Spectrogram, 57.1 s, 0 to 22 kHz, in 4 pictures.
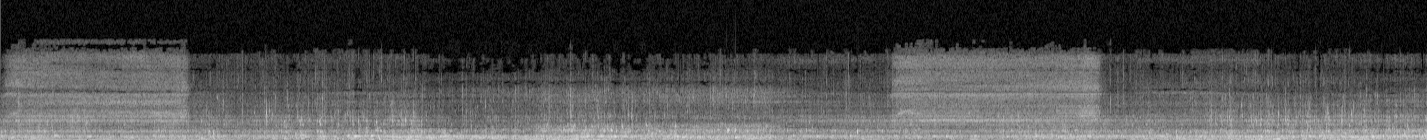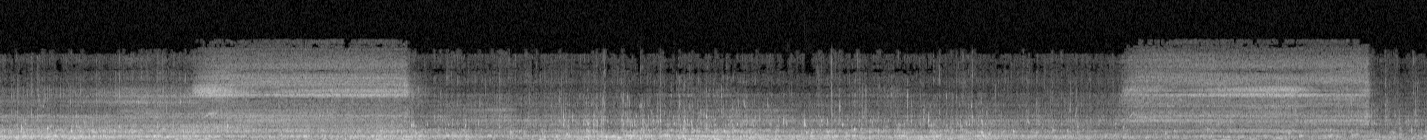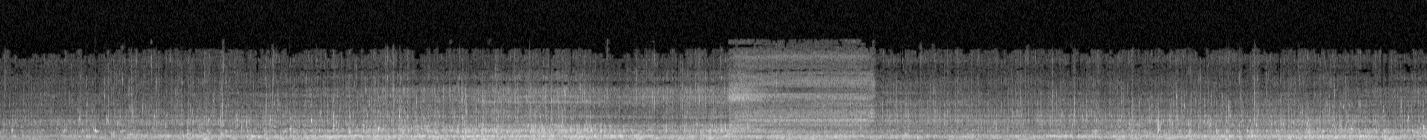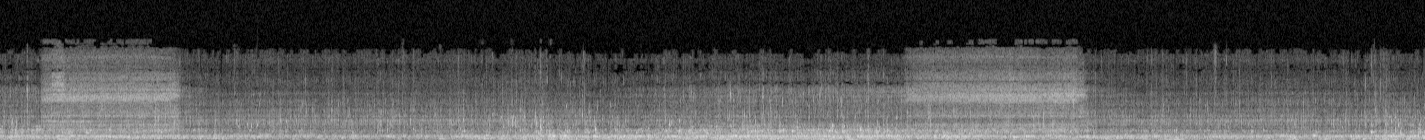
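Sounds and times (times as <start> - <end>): scuba regulator breathing hiss: 0.0 - 2.1, 8.9 - 11.1, 15.2 - 18.5, 25.5 - 28.0, 35.7 - 37.4, 43.2 - 44.8, 51.7 - 54.0
underwater rush of water: 0.0 - 57.0.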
